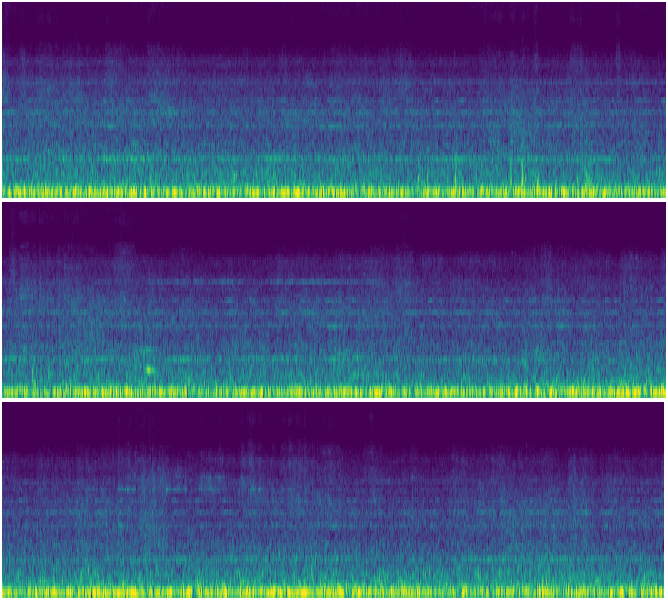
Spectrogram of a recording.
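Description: CSX coal train's open-top hopper cars rolling past at speed: a steady low rumble of steel wheels on the rails, with a thin steady ringing tone above it.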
